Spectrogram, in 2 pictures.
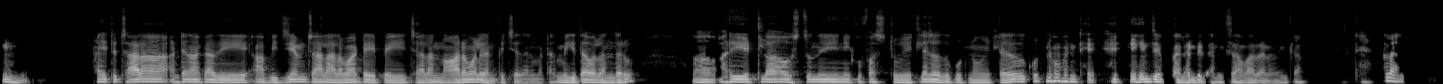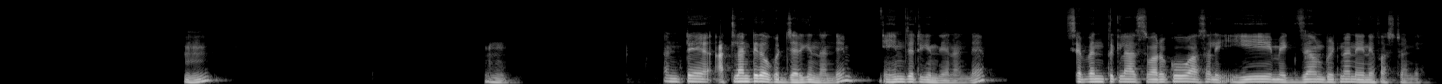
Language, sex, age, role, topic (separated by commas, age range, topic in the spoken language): Telugu, male, 20-24, guest, వైఫల్యాల నుంచి నేర్చుకోవడం మీకు ఎంత ముఖ్యమని అనిపిస్తుంది?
